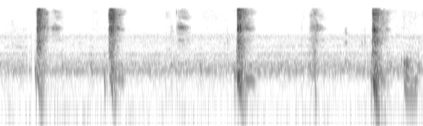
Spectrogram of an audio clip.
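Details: A baby sneezes four times in quick succession, small sharp bursts a second or two apart, on waking when the morning light is too bright.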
